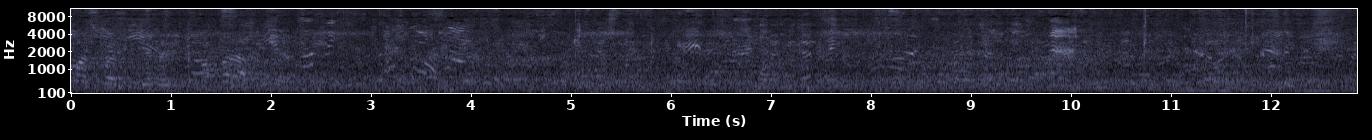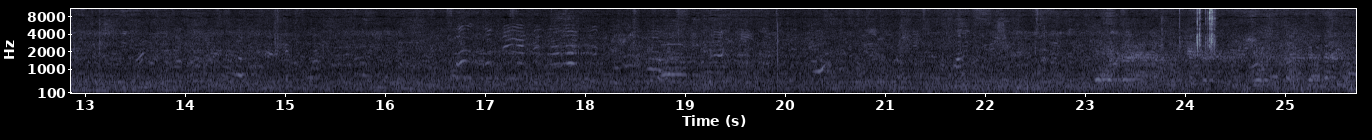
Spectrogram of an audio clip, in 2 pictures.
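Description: A crowd chatters and murmurs all around outdoors.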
